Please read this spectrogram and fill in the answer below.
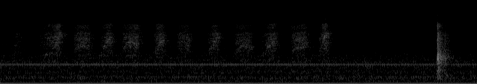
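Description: Wide bristle brush scrubbing wet blue paint across a canvas in short quick strokes, about five a second, which stop after about three seconds. A single sharp tap near the end.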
